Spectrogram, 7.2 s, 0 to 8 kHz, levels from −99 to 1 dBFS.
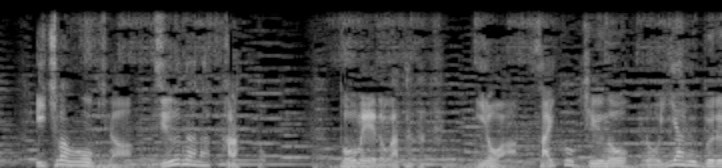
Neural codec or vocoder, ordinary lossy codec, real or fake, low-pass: none; none; real; 7.2 kHz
